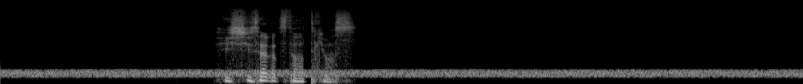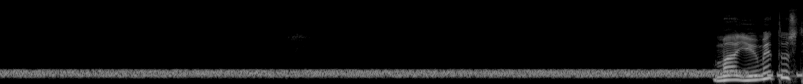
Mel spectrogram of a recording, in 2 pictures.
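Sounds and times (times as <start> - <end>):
faint morse code: 2.2 - 3.6, 15.1 - 16.0
radio band noise hiss: 2.2 - 3.6, 15.2 - 16.0.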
